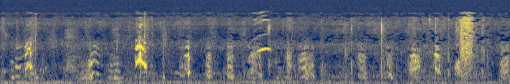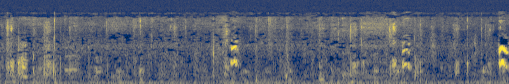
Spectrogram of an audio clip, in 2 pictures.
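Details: Nursing puppies give short, sharp squeaks scattered among steady low rustling and suckling noises, with a few brief louder yelps standing out near the start and the end.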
